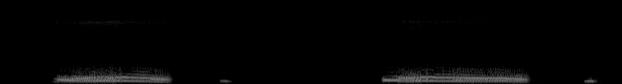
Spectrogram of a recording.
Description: One thing I like about Merlin Sleeping is listening to him snore, it's so cute, usally it is a high pitched snore but this time it was low pitch, he must have a blocked nose.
